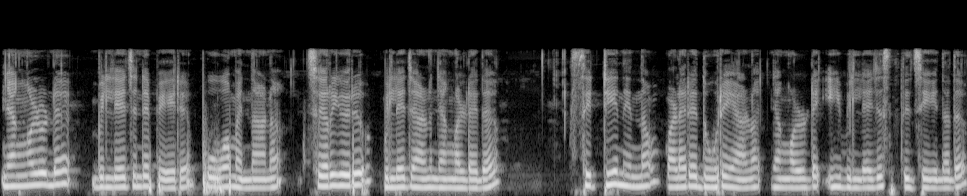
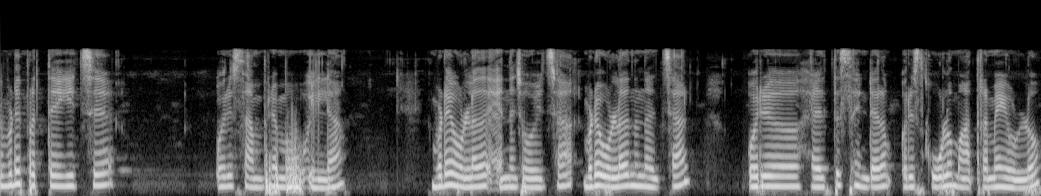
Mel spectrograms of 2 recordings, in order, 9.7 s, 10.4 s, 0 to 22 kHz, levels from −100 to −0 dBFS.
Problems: none marked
